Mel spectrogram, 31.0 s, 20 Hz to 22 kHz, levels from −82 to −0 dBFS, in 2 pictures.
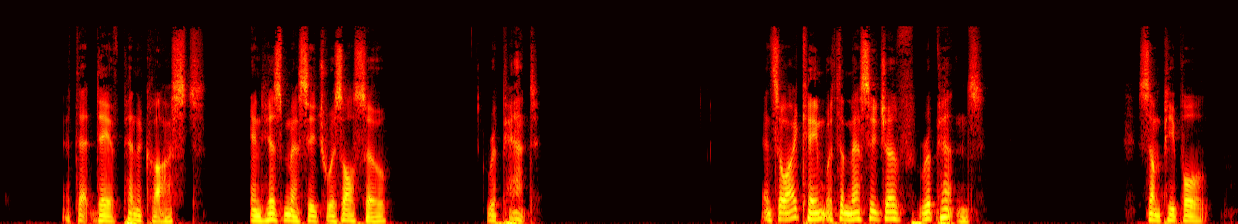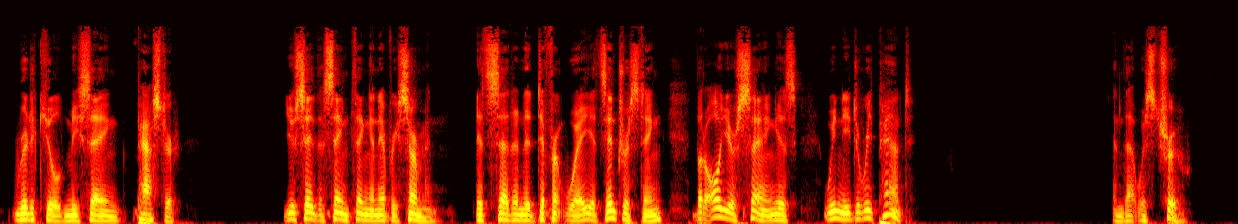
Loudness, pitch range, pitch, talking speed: -22 LUFS, 80-110 Hz, 90 Hz, 105 wpm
